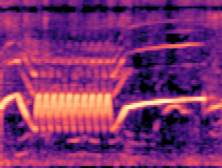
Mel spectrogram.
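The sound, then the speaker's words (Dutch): A police car siren as the car drives straight through a protest blockade: a rising tone breaks into a fast warbling yelp, then settles into a steady high wail that creeps slowly upward. “Hoor je? Kijk hier. Ja, hier rijdt dus een politieagent dus echt dwars door die blokkade heen.”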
